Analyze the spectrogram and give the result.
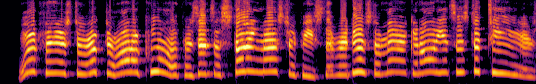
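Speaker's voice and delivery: muffled through hands. Lacking a buzzer speaker, the host announces the screening, talking through hands. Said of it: "I'm gonna try to talk through my hands".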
